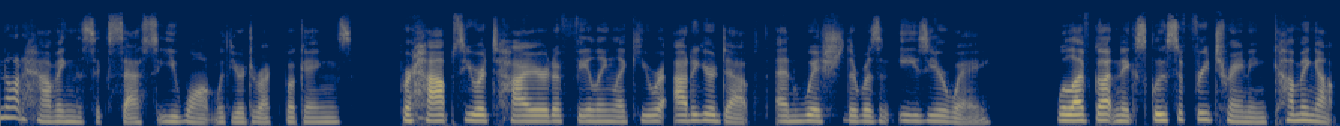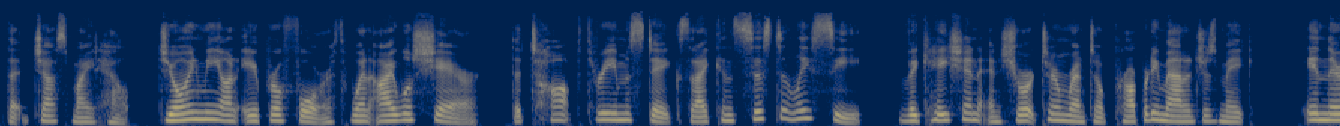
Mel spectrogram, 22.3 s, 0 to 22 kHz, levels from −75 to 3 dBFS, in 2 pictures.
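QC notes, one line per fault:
Throughout, MP2 compression: the speech is dull, with a plainly audible gurgling, granular roughness, likely from MPEG Layer II coding at a low rate, which fits an 80 kbps stream. Short of bits, the encoder shuts off upper sub-bands and coarsely quantises the rest. On a spectrogram the top end shows blocky bands flickering on and off in rectangular patches beneath a hard ceiling; the waveform envelope looks intact, with the muted pauses dropping cleanly to silence.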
